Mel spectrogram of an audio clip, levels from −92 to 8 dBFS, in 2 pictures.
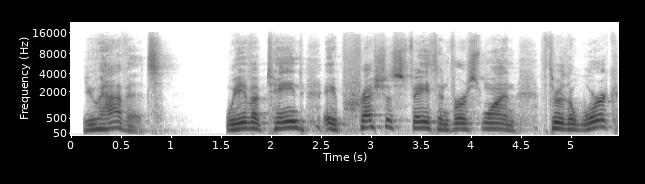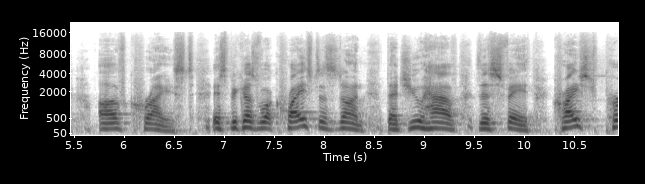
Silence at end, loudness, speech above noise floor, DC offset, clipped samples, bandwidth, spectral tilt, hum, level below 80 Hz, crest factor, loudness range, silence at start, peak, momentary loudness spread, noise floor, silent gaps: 0 s; -24 LUFS; 54 dB; under 0.1%; under 0.1%; 16 kHz; -5.5 dB/octave; none; -62 dBFS; 20 dB; 1 LU; 0.1 s; -4 dBFS; 10 LU; -77 dBFS; none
